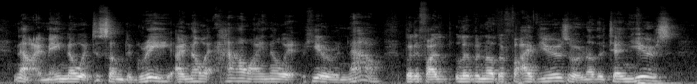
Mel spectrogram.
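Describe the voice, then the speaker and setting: Over noticeable background noise, a man with an American accent talks at a fairly quick pace with hardly any pauses, a medium pitch and ordinary pitch variation. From US Northeast, New York metro area. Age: 70s. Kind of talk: casual chat.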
